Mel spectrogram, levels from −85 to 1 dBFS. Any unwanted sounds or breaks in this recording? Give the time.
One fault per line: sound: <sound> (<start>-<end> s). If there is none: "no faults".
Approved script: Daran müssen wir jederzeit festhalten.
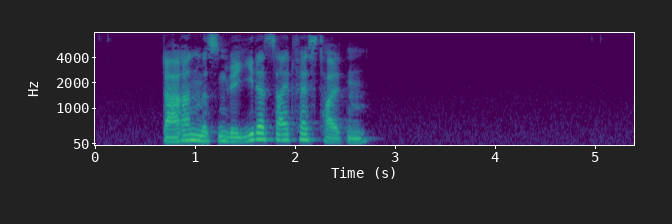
no faults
